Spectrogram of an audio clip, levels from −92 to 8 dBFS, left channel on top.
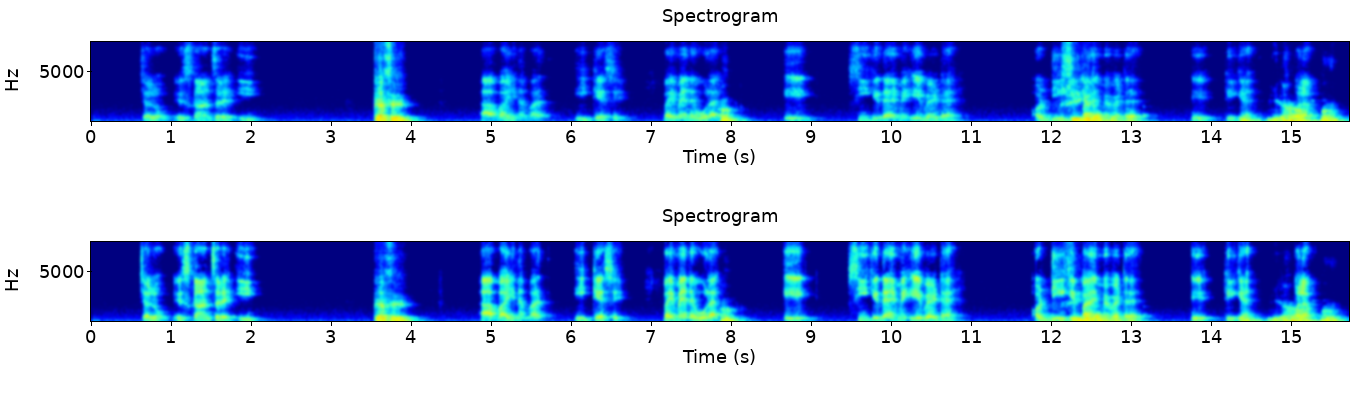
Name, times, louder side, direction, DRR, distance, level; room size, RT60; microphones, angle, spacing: voice 1, 0.6-2.0 4.9-5.7 6.0-6.6 7.2-7.9 8.7-8.9 9.5-10.8 11.8-13.1 13.7-14.5 15.0-15.3, right 6 dB, 80° right, 0.4 m, -31 dB
voice 2, 3.5-3.9 7.9-8.0 12.2-13.0 14.4-15.6, left 2 dB, 50° left, 0.3 m, -23 dB
2.5 x 2.1 x 2.4 m
head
